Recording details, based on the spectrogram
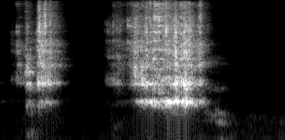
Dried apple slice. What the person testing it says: You can hear how crispy they are. They do have a little chew to them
